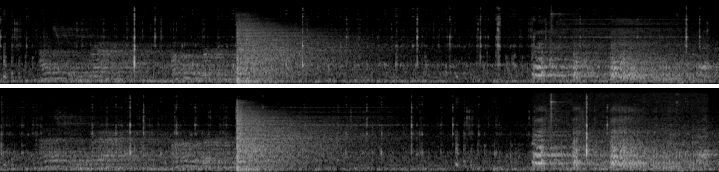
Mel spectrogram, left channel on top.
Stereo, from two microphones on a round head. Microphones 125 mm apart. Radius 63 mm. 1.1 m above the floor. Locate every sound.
0.3 s a woman speaking: 85° left, 3 m
2.4 s a gunshot: 45° right (ahead or behind), 1.4 m
5.3 s a cat meowing: 40° right (ahead or behind), 0.7 m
